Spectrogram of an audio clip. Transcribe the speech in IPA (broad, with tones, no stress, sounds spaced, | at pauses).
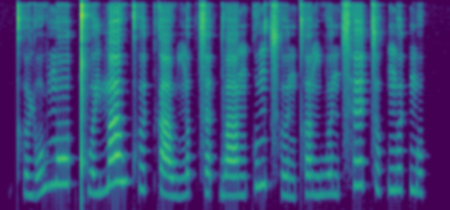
kʰ ɵ˨˩ ɥ o˥ w n̪ ɔː˥ t̚ kʷʰ ɐ˨˧ j m aː˥ w kʰ ɵ˨˥ t̚ k aː˨˩ w ŋ ɐ˧ k̚ s ɐ˧ t̚ w aː˧ ŋ k ʊ˥ ŋ t͡sʰ ɵ˨˩ n t̪ʰ ɐ˨ ŋ w ɵ˨ n t͡sʰ ɛː˥ t̚ s ʊ˨˥ k̚ ŋ ɵ˥ t̚ m ʊ˧ k̚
